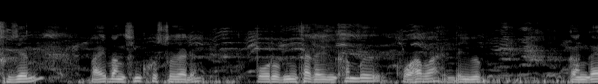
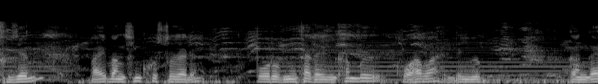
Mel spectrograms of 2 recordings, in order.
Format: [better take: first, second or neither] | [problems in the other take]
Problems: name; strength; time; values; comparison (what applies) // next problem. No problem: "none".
first | background sound (Wind instrument, woodwind instrument); 18 dB below the speech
